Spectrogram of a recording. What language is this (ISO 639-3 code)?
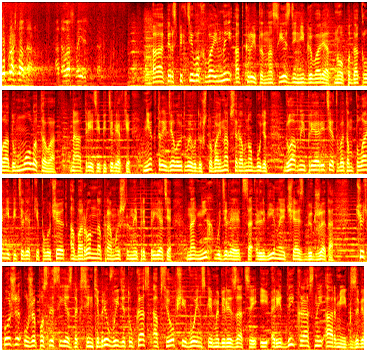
rus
